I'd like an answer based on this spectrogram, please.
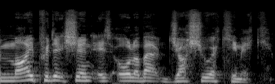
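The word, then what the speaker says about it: Joshua Kimmich: prediction is all about Joshua kimik or yosua kimik as I think is the the correct pronunciation he's either going to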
